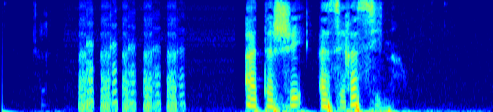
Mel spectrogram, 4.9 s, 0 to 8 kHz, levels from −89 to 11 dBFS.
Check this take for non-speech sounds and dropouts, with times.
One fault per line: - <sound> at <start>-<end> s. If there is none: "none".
- laugh at 0.8-1.9 s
